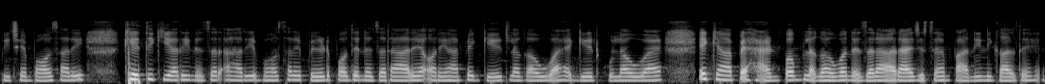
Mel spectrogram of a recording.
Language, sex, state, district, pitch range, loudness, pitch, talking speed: Hindi, female, Rajasthan, Nagaur, 180-200 Hz, -20 LUFS, 190 Hz, 250 wpm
